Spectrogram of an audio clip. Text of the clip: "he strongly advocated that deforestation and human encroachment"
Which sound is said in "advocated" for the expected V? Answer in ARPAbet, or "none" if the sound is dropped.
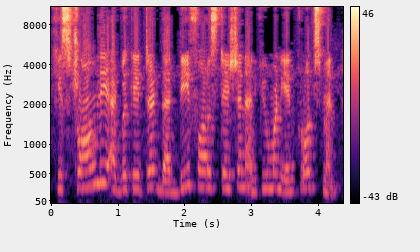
V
